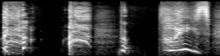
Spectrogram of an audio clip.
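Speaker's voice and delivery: jumpy high stammer; startled stammer. Acted. Startled by Leticia sneaking up, high stammer. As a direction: caught off guard, stumble out the plea.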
